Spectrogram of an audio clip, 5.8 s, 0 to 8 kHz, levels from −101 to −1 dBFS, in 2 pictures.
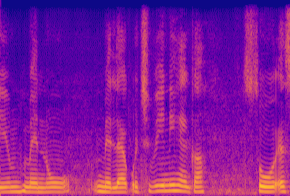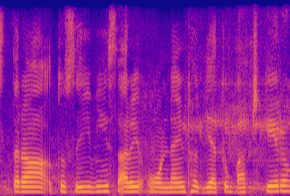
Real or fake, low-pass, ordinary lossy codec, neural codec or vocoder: fake; none; none; codec, 16 kHz, 4 kbps, X-Codec, HuBERT features, trained on LibriSpeech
